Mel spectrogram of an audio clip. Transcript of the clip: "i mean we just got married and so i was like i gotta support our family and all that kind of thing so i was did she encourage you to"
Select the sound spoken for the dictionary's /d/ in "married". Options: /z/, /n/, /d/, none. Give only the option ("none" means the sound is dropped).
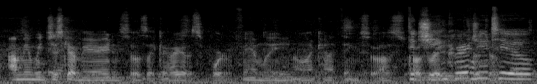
/d/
